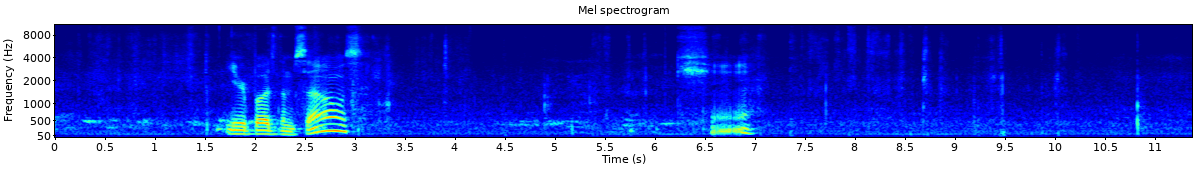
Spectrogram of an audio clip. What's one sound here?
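Cardboard packaging rustles and clicks as hands handle it.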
